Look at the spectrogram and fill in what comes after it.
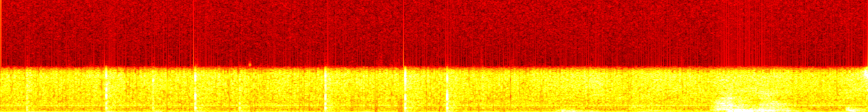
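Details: Repeated sharp clicks and pops, about one every half second, over low room hum, as an arm joint cracks with movement; joint crepitus that doctors could not explain.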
